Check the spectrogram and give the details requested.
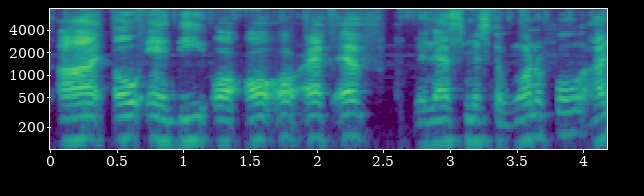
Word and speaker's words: Orndorff: And it's Ondorff, and that's Mr.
